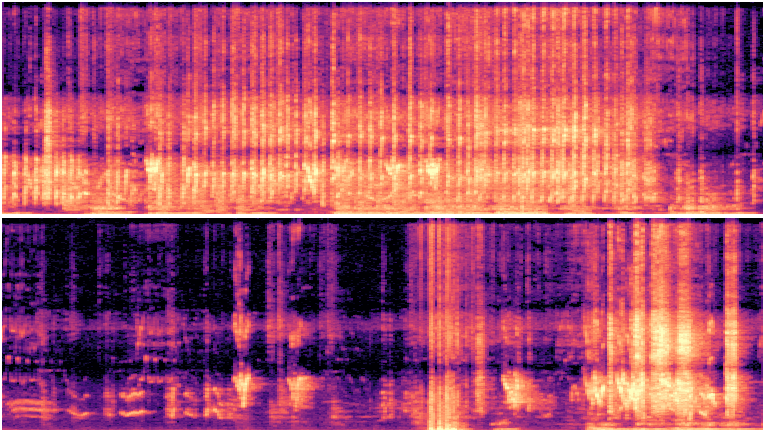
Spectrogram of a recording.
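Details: Budgerigar chatter blurred by a noisy, rushing background, then a quieter stretch with a few isolated chirps, a loud knock, and a final burst of busy twittering.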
